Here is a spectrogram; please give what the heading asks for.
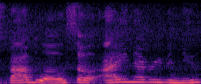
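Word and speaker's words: Boblo: Rox just said, I don't even know how to pronounce that either, is Bablo, so I never even knew that.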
